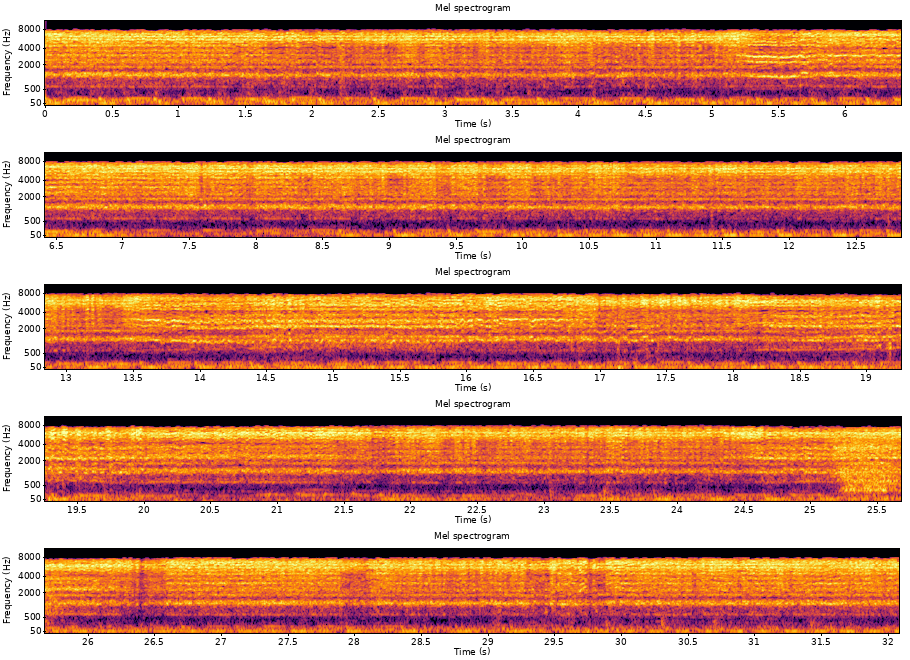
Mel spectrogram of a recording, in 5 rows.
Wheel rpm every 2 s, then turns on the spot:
160, 160, 160, 160, 160, 160, 160, 170, 160, 160, 160, 160, 160, 160, 160, 160.
none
